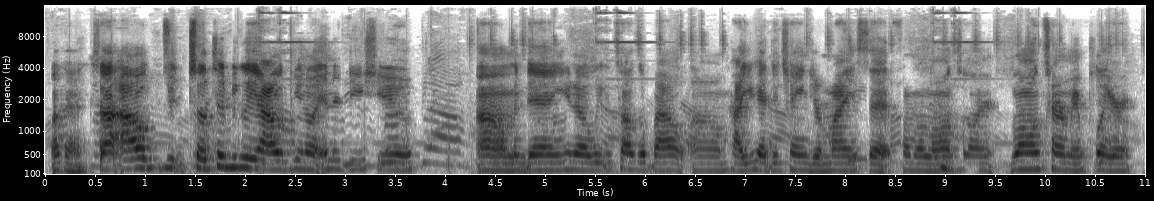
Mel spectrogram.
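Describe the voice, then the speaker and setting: Low-voiced woman hosting a casual interview. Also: level tone, moderate pace, fairly bright tone. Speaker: show host and interviewer.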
